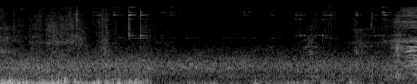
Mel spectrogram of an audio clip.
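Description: A Bullmastiff and a French Bulldog puppy playing and scuffling, with a dense run of low knocks and scuffs for about a second and a half before it goes much quieter.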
